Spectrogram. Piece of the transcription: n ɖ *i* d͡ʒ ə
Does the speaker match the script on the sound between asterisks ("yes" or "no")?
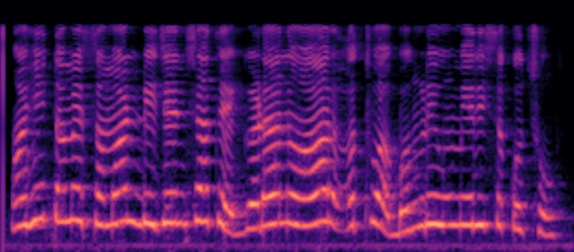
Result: yes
